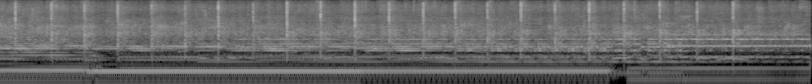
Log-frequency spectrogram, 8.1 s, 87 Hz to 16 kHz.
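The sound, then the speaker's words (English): An audience at a morning worship service claps hands for about 20 seconds in a steady, even rhythm, sharp claps landing together over a loud sustained organ or keyboard chord that shifts pitch partway through. “Come on, for 20 seconds, let's just clap our hands and send a signal to the spirit world.”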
